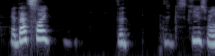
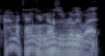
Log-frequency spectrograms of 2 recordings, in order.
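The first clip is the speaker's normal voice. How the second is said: ordinary talk, nothing marked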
